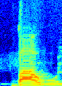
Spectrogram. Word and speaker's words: Báwo: So it is pronounced as bawo, like bawo ni.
